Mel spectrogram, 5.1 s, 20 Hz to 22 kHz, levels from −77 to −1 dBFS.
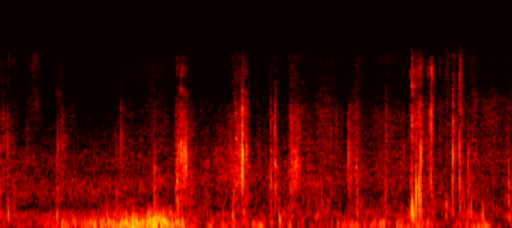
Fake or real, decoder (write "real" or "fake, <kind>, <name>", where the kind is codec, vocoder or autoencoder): fake, vocoder, BigVGAN v2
